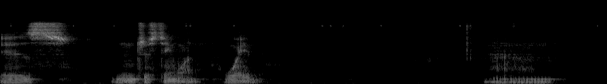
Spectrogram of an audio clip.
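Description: A man speaks close to a microphone, calmly, in short phrases.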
